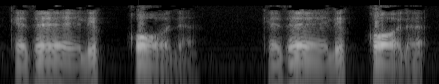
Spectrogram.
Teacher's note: أدغم الإدغام الكبير الإمام السوسي عن أبي عمرو البصري الكاف في القاف فيصير النطق بها هكذا، كذلك قال، كذلك قال.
